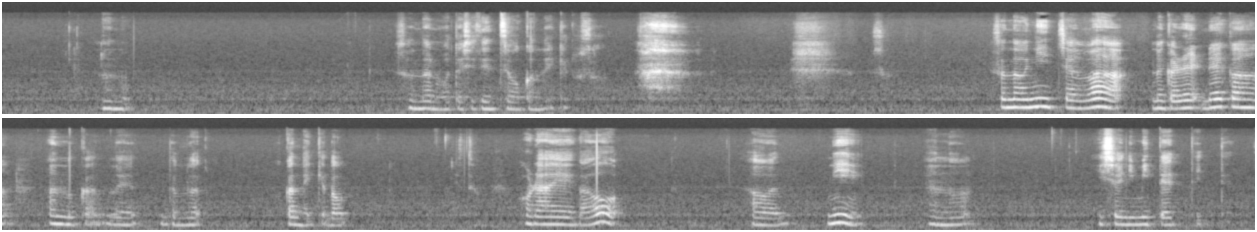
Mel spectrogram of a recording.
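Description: A young woman talks casually and close to the microphone, with pauses.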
